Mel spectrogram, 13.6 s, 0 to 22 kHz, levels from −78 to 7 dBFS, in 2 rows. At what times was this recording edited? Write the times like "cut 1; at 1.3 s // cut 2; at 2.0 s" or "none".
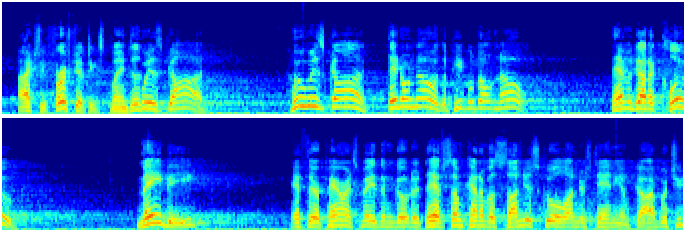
cut 1; at 1.4 s // cut 2; at 11.0 s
